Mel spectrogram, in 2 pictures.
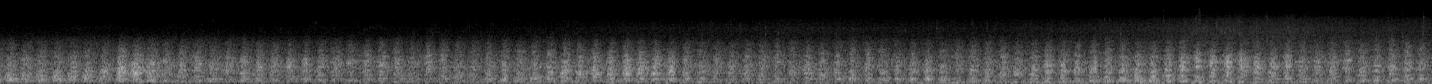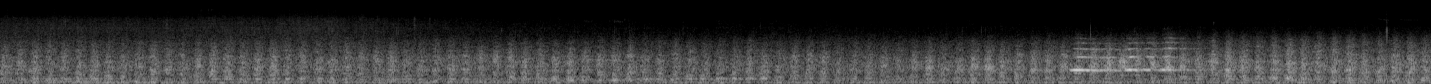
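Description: Steam tank locomotive hauling a passenger train, its exhaust chuffing in a steady beat. A couple of short steam whistle blasts sound near the end.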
